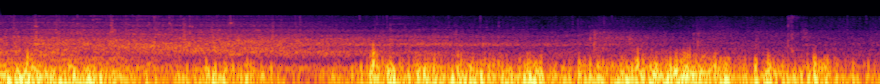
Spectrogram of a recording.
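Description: Wind buffeting the microphone, an irregular loud rumble, with a few faint footstep clicks on a concrete sidewalk during a dog walk.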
